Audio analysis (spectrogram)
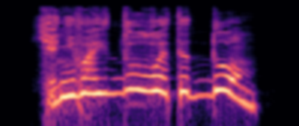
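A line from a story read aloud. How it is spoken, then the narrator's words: Hissed. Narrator (Russian): прошипел Лео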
